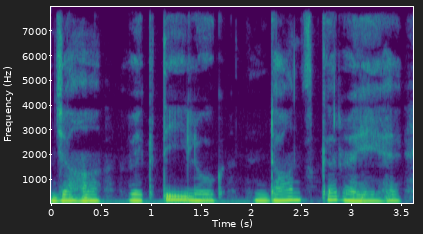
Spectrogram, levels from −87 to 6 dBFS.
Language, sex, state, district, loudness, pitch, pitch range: Hindi, male, Jharkhand, Ranchi, -17 LUFS, 125 Hz, 120-135 Hz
